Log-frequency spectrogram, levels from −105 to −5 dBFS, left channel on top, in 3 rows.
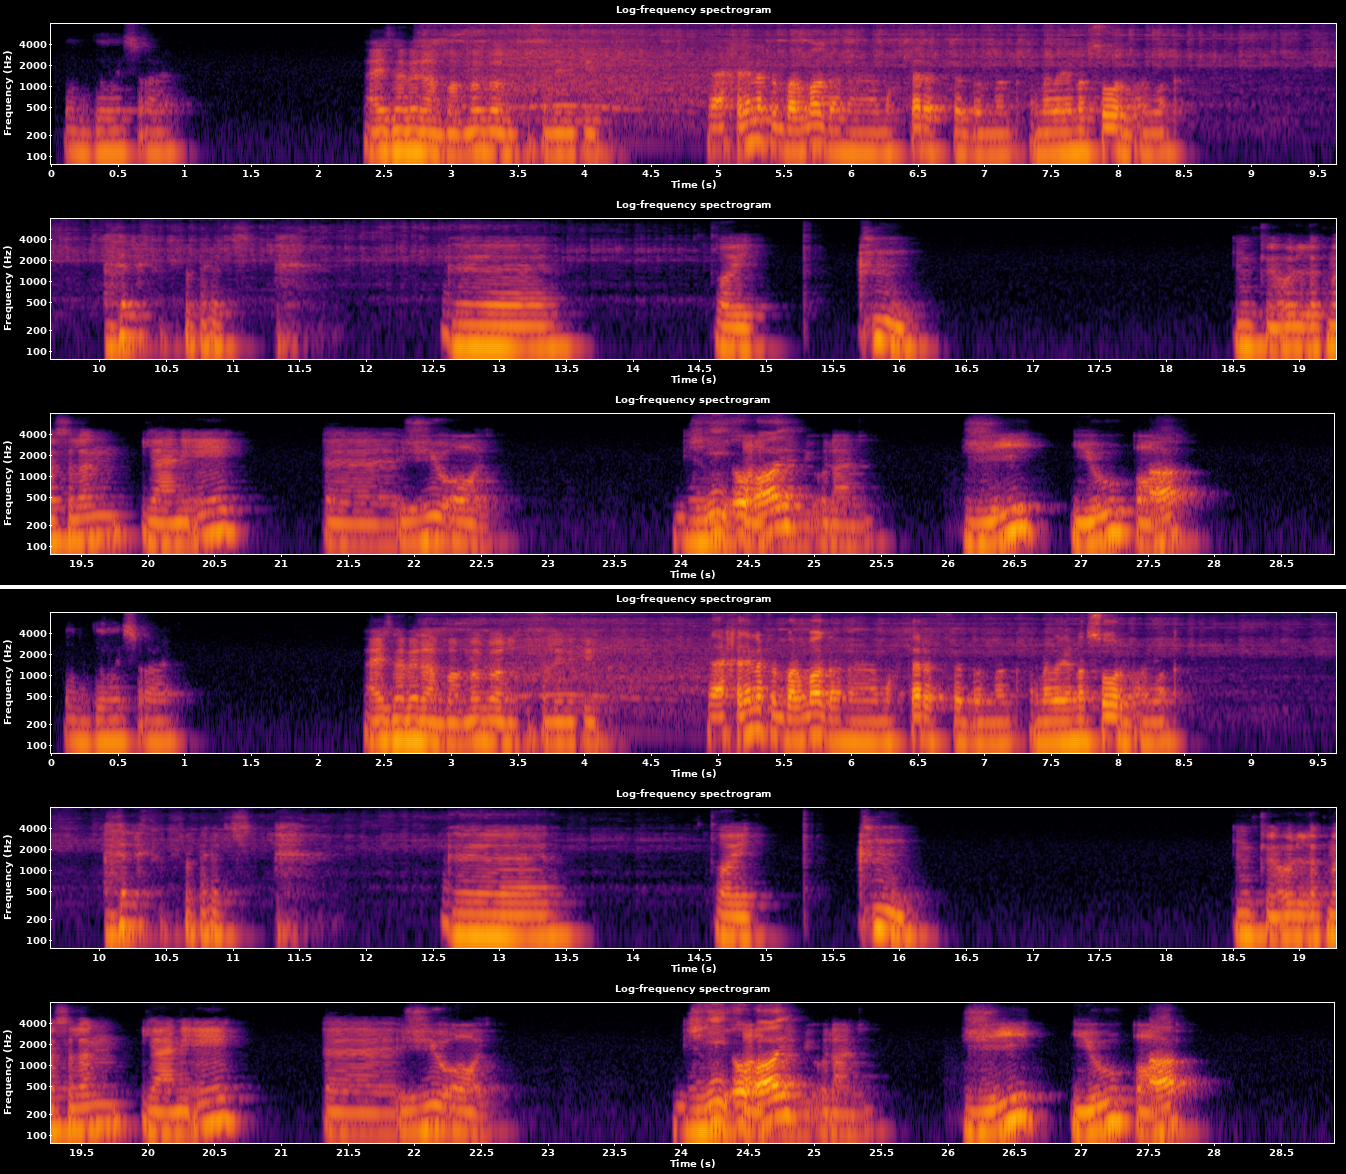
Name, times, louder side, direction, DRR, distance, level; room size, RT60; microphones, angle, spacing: voice 1, 0.1-0.9 4.9-8.4 23.9-24.9 27.5-27.7, right 3 dB, 90° right, 9 dB, 1.4 m, -32 dB
voice 2, 2.3-4.1 10.0-11.7 12.6-13.5 14.6-15.0 15.7-16.1 18.5-20.7 21.3-22.6 24.0-25.4 26.1-27.8, right 1 dB, 25° right, 5 dB, 1.5 m, -35 dB
sound 1, 2.7-14.7, left 4 dB, 35° left, 2.5 m, -52 dB
20.0 x 7.5 x 3.8 m, 0.41 s
head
